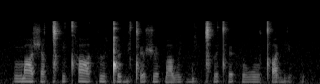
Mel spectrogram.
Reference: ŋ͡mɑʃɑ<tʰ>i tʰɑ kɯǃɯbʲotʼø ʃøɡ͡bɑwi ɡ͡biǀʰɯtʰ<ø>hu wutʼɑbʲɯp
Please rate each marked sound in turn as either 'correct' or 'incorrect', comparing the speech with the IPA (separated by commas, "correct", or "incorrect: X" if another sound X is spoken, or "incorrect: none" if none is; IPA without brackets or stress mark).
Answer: incorrect: ǀʰ, correct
